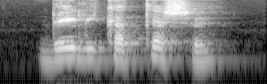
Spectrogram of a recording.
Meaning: delicacy, fine food
- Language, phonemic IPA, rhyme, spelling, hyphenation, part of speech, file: Dutch, /ˌdeː.li.kaːˈtɛ.sə/, -ɛsə, delicatesse, de‧li‧ca‧tes‧se, noun, Nl-delicatesse.ogg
